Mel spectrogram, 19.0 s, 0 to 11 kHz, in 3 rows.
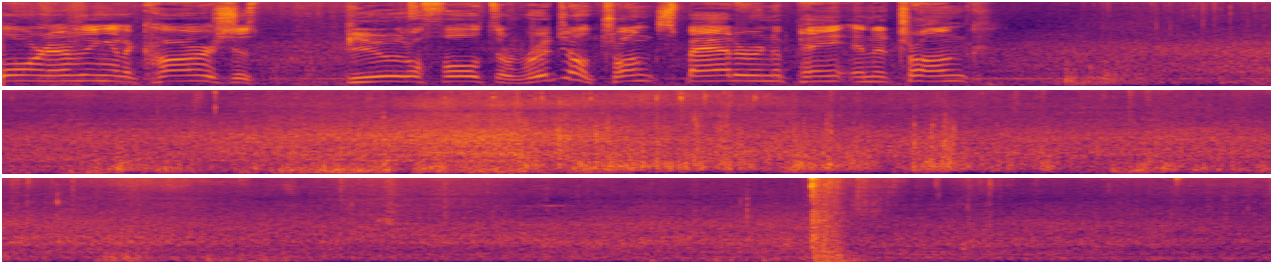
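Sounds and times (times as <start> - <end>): wind buffeting microphone: 5.1 - 14.3.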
